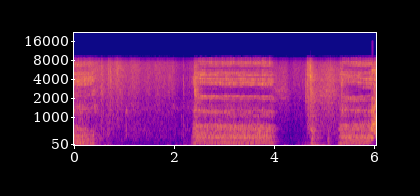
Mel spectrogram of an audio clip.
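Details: Male Giant Schnauzer, 49 kg, growling uneasily at a 7 kg wooden children's toy sheep covered in real sheepskin; a faint rumble at first, then two loud, rough, harsh growling bouts of about one and a half seconds each, separated by a short pause.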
